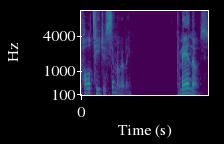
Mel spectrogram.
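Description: A voice comes through in an American accent. The recording is very clean with a silent background. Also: man. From New Jersey. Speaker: pastor. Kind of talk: sermon. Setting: church.

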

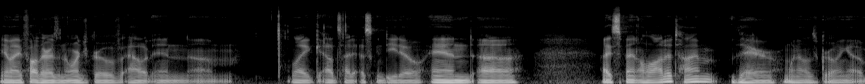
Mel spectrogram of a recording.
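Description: Recorded very cleanly against a silent background, a man with an American accent talks at a moderate pace in a very deep, low voice. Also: ordinary pitch variation. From San Diego, California. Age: 30s. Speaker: art director, podcast guest. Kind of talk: casual chat.

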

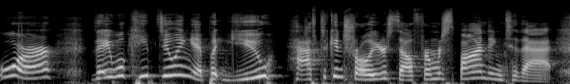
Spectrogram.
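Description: A woman with an American accent, raised and projected, bright and sharp in tone, with very wide pitch swings at a fairly slow pace. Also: very clean recording, silent background. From Philadelphia. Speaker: radio host and parenting expert. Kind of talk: radio talk show. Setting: studio.

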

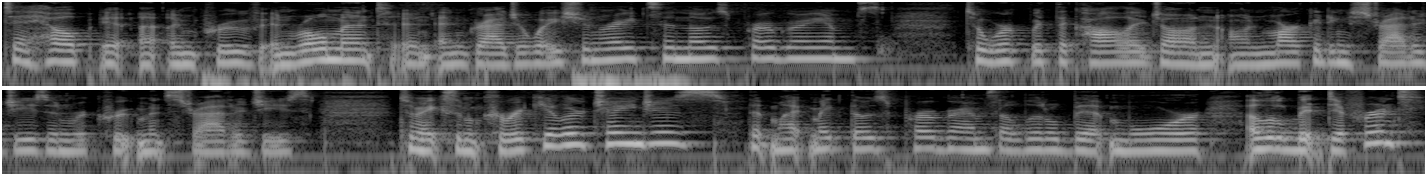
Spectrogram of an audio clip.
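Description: Using a plain, everyday voice, a woman speaks at a moderate pace with fairly low pitch and lively intonation. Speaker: college provost. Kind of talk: formal interview answers. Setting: campus radio studio. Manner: formal, measured.

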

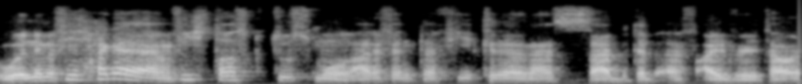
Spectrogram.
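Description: Very fast speech from a man. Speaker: software engineer. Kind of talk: casual chat.

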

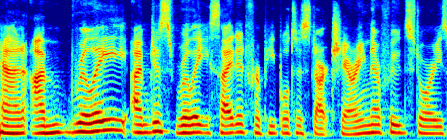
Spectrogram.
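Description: On a very clean recording with a silent background, a woman with an American accent speaks at a moderate pace and a fairly low pitch. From US West Coast, Los Angeles. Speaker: nutrition and eating psychology coach. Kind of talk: casual interview chat.

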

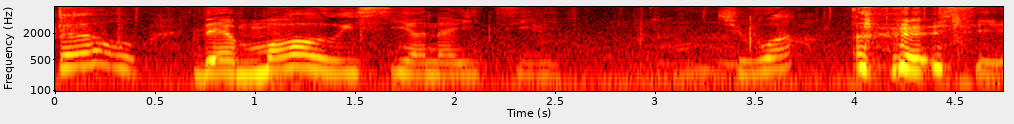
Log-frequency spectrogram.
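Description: A woman's high voice at a very slow pace. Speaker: theatre artist. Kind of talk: documentary interview.

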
